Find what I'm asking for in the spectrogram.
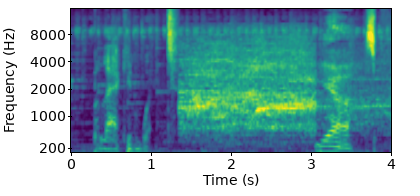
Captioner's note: horror Movie Screaming Sounds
